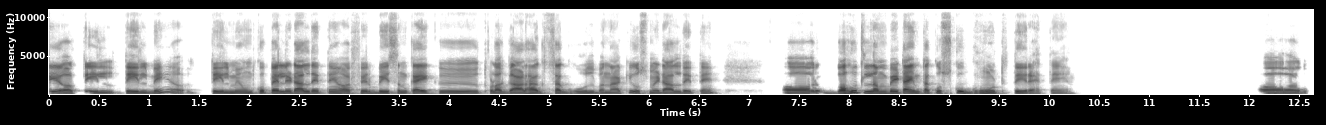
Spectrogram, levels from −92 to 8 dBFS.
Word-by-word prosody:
और 130 - +2
तेल 125 -1 -1
तेल 130 -1 +3
में 210 - -1
अ, - - -6 0.3
तेल 140 0 +2
में 150 0 0
उनको 145 +3 -1
पहले 175 +2 +3
डाल 180 0 +4
देते 180 +2 -2
हैं 200 - 0
और 160 -3 0
फिर 175 +3 -2
बेसन 140 +3 0
का - - +6
एक 160 0 +1 0.5
थोड़ा 135 -1 +1
गाढ़ा-सा 130 +3 +1
घोल 115 +1 -4
बना 115 -1 -4
के 115 - -7
उसमें 135 -5 -2
डाल 120 -1 0
देते 120 - -5
हैं। - - -8 0.7
और 145 +2 +3
बहुत 185 - +4
लंबे 185 +1 +4
टाइम 165 -2 +5
तक 195 0 -3
उसको 170 +5 +1
घूँटते 130 +1 -1
रहते 105 0 -6
हैं। 100 0 -12 1.9
और 120 0 +1
140 Hz, 170 wpm, -24 LUFS, 125-170 Hz, 1.9 s, का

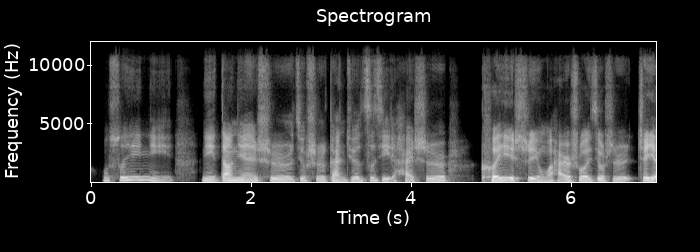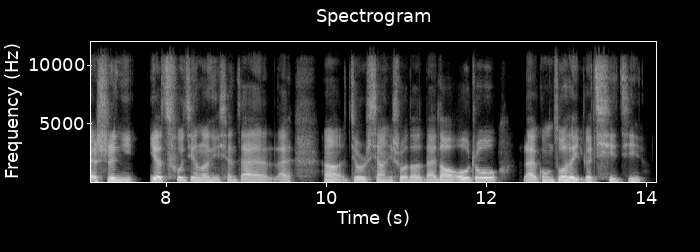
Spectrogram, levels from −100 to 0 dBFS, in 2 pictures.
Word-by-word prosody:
哦， 200 - -3
所 210 +4 0
以 235 +1 0
你 220 -2 -5 0.3
你 180 -7 +1
当 185 +5 +6
年 180 -3 +3
是 175 -3 0
就 180 - -2
是 175 -1 -2
感 165 -3 0
觉 155 -1 -1
自 170 +6 -3
己 175 -4 -1
还 160 -3 -3
是 175 +2 -1 0.4
可 175 - +5
以 195 0 +6
适 185 +1 +2
应 170 -2 0
吗？ 155 +1 -1
还 165 -1 0
是 165 - +4
说 175 0 +2
就 180 +1 +1
是 170 -4 -3
这 200 -2 +6
也 195 - +6
是 190 -1 +2
你 165 -3 -5
也 185 -4 +5
促 220 +7 -4
进 210 -1 -2
了 175 -1 -2
你 155 -2 -6
现 175 +3 -8
在 170 -2 -3
来 - - -9 0.4
呃， 155 +1 -1
就 165 -4 -3
是 155 - -9
像 165 0 -5
你 - - -7
说 165 -2 -4
的 160 -2 -2
来 - - -4
到 155 0 +1
欧 180 +5 +2
洲 215 +1 0 0.3
来 140 -3 -1
工 160 +2 -5
作 170 0 +2
的 150 - +5
一 - - 0
个 155 - -2
契 160 +2 -5
机？ 165 +5 -9
175 Hz, 240 characters per minute, -23 LUFS, 160-190 Hz, 0.4 s, 当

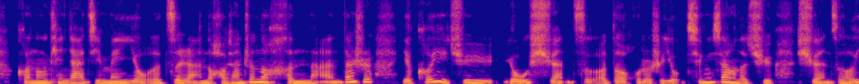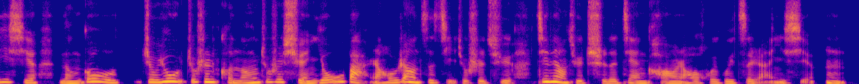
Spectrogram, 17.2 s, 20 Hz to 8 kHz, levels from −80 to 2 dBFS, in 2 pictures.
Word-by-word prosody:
可 170 - -5
能 155 -1 +1
添 175 -4 -4
加 170 0 -2
剂 175 - -3
没 150 -2 +1
有 160 -1 -3
的， 150 - -2
自 205 +7 +5
然 150 -4 -3
的 160 - -2
好 155 - -5
像 180 +3 0
真 235 +5 +3
的 235 -2 +6
很 150 -8 -2
难。 245 - -3
但 250 +2 +5
是 270 -1 -1 0.3
也 - - -1
可 235 - -4
以 290 -5 +4
去 195 -4 -2
有 160 +3 0
选 175 -6 +1
择 - - +2
地， 175 -3 -2
或 160 - -8
者 160 - -4
是 175 +2 -6
有 165 +2 -5
倾 205 +1 +2
向 225 -4 +2
地 160 - -5
去 175 +3 -2 0.2
选 145 -2 -1
择 145 +2 -2
一 240 +3 +1
些 185 -6 0 0.2
能 155 +1 0
够 250 -5 +2 0.2
就 235 -1 +2
优 290 +2 +7
就 265 - -4
是 260 -1 +4
可 200 -5 -6
能 175 +4 +1
就 250 +3 -4
是 250 -1 -1
选 170 -9 +3
优 220 +8 +1
吧， 245 -5 +2
然 - - -3
后 205 +1 -1
让 230 0 +5
自 195 -3 -2
己 195 - -1
就 165 - -9
是 165 -1 -4
去 170 +2 -4 0.2
尽 270 +3 +7
量 255 -7 +7
去 170 -3 -4
吃 155 0 0
得 160 0 -3
健 155 -1 -3
康， 150 0 -3
然 - - -2
后 160 +1 -5
回 160 -1 -8
归 150 -1 -3
自 155 +1 0
然 - - -7
一 - - -2
些， 150 - 0
嗯。 170 -6 0
180 Hz, 265 characters per minute, -20 LUFS, 155-230 Hz, 0.3 s, 优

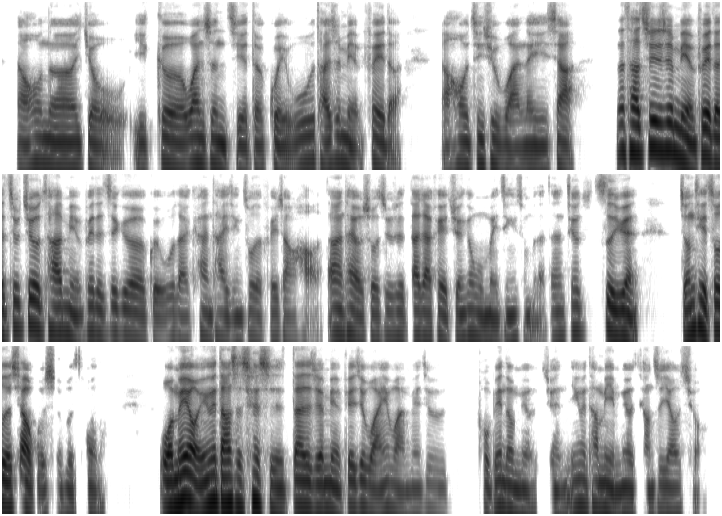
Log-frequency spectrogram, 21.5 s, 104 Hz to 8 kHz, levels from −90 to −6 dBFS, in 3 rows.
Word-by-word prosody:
然 100 -2 -3
后 120 +2 -4
呢， 110 -2 0
有 100 -2 -6
一 105 - -8
个 110 0 -1
万 120 0 +1
圣 110 -3 -1
节 100 0 -5
的 100 -2 -6
鬼 100 0 -3
屋， 120 +5 -3
它 120 - -10
还 105 - +1
是 125 +3 -4
免 105 -7 -3
费 - - -1
的， - - -8 0.4
然 95 - -7
后 110 +1 -3
进 115 +3 -4
去 115 +2 -4
玩 95 -3 -3
了 100 0 -2
一 95 0 -4
下。 95 - -2 0.4
那 170 - 0
它 170 -1 +6
其 175 +4 +5
实 180 - +7
是 175 -1 +6
免 135 -9 +5
费 150 +8 +6
的， 120 -3 +5
就 145 +6 -3
就 155 +1 +3
它 130 -1 0
免 115 -5 -3
费 130 +5 -4
的 125 - -3
这 130 +3 -5
个 115 -4 -2
鬼 100 - -6
屋 105 +3 -8
来 100 -2 -7
看， 110 +2 -9
它 110 +1 -8
已 - - -6
经 100 +1 -8
做 115 +3 -9
得 105 - -8
非 110 +2 -10
常 100 -1 -9
好 - - -10
了， - - -25
当 130 - -3
然 125 - 0
它 125 +1 -3
有 105 - 0
说 110 +2 -6
就 115 +2 -9
是 115 0 -7
大 120 +2 -2
家 110 -1 0
可 110 - -7
以 105 - 0
捐 110 +2 -6
个 120 - -5
5 110 -3 -5
美 100 -1 -3
金 105 +1 -7
什 105 - -17
么 - - -11
的， - - -16
但 115 0 -9
就 135 +2 -6
自 130 +1 -1
愿， 120 0 +2 0.4
整 130 - +1
体 145 -1 +4
做 140 +2 +3
的 120 - +7
效 115 - +5
果 95 -1 -8
是 100 - -4
不 95 -1 -6
错 100 +1 -9
的 105 - -16 0.6
我 120 - +7
没 140 +4 +10
有， 145 -7 +9
因 120 - +5
为 145 - +7
当 135 -1 +7
时 130 - +2
确 145 +5 +3
实 110 -5 0
大 125 +6 +2
家 120 - +4
就 115 0 +2
免 110 -3 0
费 120 +4 -1
去 120 - -2
玩 105 -3 -2
一 - - -5
玩 105 -4 -6
呗， 100 +1 -10
就 110 +3 -16 0.4
普 - - -7
遍 125 0 -2
都 110 - -1
没 100 -1 -3
有 - - -8
捐， 95 0 -10
因 125 - -4
为 - - -2
他 120 +1 -5
们 115 -1 -1
也 100 - -1
没 95 +2 -3
有 100 - -2
强 95 - -11
制 110 +2 -8
要 100 -1 -5
求。 105 - -14
110 Hz, 345 characters per minute, -23 LUFS, 100-125 Hz, 0.6 s, 没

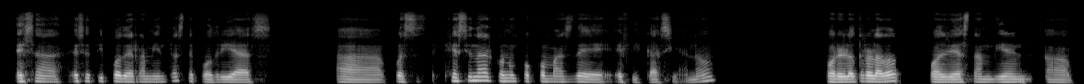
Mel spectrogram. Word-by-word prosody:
esa 130 -4 -1
ese 145 +1 -2
tipo 150 0 +1
de 135 -1 +4
herramientas 125 +6 -6
te 150 - -6
podrías, 115 -1 -1 0.6
ah, 115 -3 -3
pues 130 0 -3 0.2
gestionar 175 +2 +2
con 150 -3 +1
un 145 - 0
poco 145 -1 -2
más 125 -1 -6
de 115 -5 +1
eficacia, 110 -4 -7
¿no? 145 - -5 1.1
Por 125 -1 +5
el 125 0 +8
otro 140 +3 +6
lado, 135 +4 +6 0.3
podrías 120 0 +3
también, 120 0 -1
ah 110 -2 -6
125 Hz, 135 wpm, -24 LUFS, 115-145 Hz, 1.1 s, el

